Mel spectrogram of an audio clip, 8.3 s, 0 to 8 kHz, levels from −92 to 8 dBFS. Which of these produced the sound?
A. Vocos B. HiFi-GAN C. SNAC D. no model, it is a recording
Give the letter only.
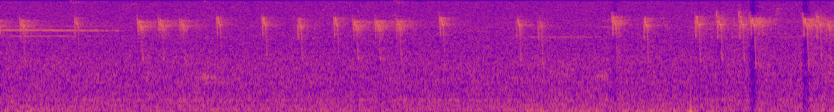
D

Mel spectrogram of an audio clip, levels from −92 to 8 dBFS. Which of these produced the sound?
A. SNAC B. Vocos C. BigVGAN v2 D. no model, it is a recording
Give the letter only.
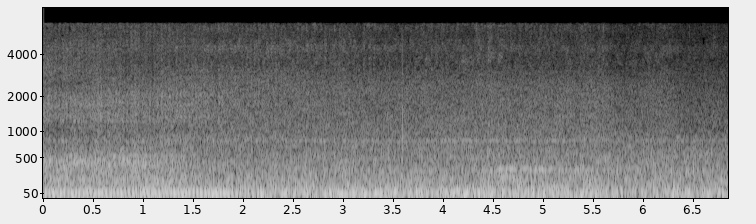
D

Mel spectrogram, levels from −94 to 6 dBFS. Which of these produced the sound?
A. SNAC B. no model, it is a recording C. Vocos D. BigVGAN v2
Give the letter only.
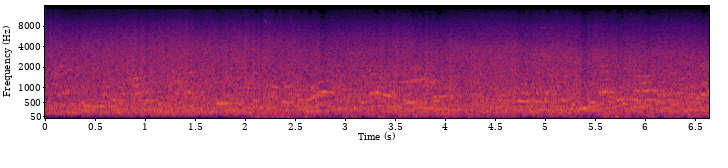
B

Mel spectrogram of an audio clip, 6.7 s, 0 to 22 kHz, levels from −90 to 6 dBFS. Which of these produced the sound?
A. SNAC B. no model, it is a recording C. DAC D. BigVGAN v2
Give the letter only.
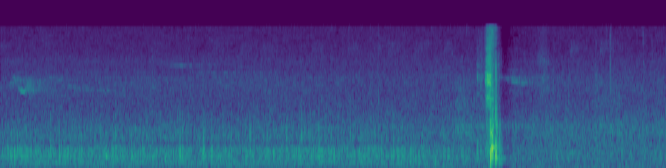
B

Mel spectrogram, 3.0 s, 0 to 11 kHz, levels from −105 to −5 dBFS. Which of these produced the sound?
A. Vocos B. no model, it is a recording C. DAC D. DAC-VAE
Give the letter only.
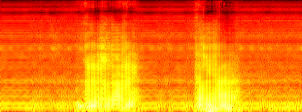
A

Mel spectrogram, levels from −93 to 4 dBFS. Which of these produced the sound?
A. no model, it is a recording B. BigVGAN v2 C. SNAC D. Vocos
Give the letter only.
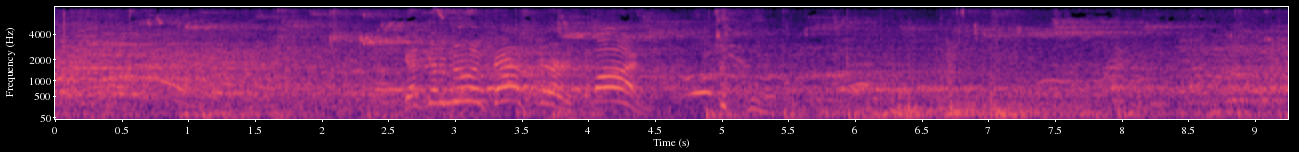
A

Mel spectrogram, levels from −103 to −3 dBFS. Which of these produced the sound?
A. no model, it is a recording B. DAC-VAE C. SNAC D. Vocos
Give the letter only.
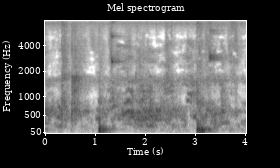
D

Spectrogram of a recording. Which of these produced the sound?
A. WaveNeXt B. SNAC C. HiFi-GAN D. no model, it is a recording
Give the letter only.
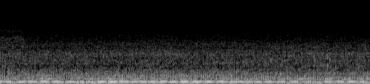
A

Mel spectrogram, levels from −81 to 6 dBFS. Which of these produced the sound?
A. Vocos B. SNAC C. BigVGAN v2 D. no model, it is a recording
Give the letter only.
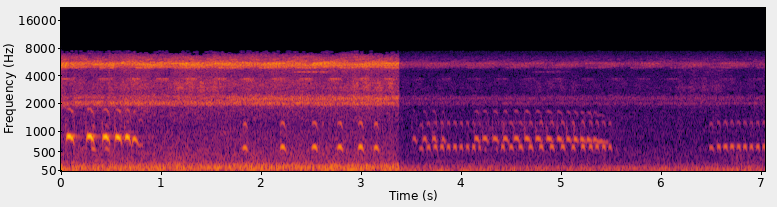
D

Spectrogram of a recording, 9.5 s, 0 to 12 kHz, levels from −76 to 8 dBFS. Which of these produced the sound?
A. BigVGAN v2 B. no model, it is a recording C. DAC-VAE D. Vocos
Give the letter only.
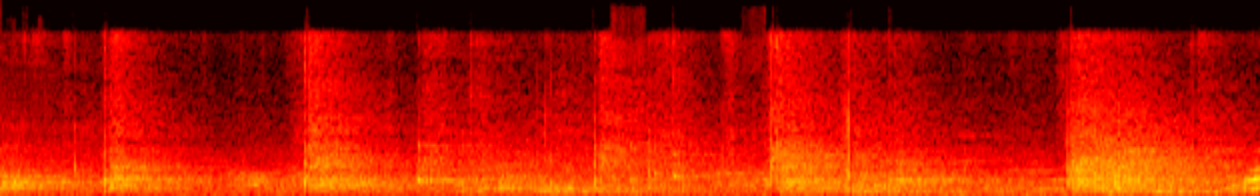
B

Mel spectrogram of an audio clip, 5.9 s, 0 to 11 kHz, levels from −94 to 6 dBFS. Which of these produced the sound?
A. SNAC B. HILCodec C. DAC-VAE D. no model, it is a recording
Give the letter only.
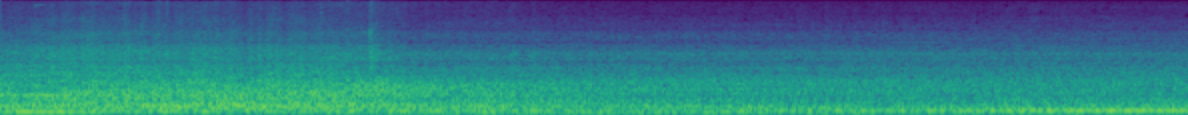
D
